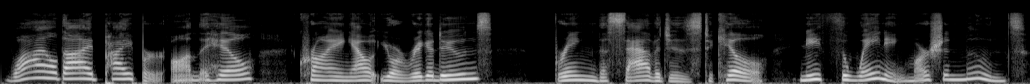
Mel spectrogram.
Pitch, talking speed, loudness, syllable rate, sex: 205 Hz, 115 wpm, -16 LUFS, 3.1 syllables/s, female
